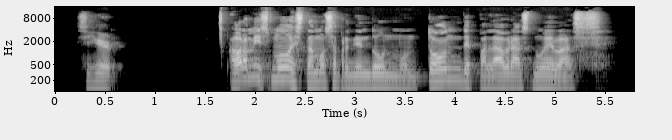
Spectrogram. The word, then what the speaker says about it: aprendiendo: Right now, we are learning, aprendiendo. Aprendiendo is a bit of a long word. Aprendiendo, 4 syllables, okay?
